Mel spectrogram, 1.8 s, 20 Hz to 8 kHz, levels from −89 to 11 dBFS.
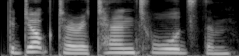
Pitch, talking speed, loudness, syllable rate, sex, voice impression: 205 Hz, 165 wpm, -19 LUFS, 5.5 syllables/s, female, feminine, adult-like, powerful, soft, slightly raspy, calm, friendly, reassuring, elegant, kind, modest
